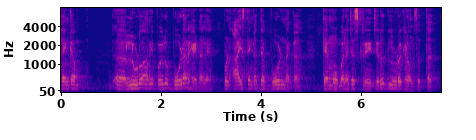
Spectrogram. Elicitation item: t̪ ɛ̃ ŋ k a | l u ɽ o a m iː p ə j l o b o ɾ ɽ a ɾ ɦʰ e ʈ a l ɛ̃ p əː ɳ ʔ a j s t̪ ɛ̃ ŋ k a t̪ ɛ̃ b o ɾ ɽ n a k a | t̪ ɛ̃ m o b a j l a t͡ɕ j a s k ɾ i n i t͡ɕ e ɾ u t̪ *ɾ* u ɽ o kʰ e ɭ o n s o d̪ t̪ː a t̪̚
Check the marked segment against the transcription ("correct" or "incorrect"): incorrect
